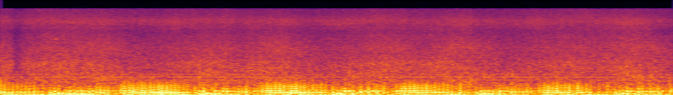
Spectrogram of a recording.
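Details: Sphynx cat purring through cuddles until asleep, a steady low buzzing rumble rising and falling with each breath about every second, quiet indoor background.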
